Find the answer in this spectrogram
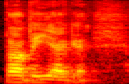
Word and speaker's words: Baba Yaga: Faye's already done a great job of introducing you to Baba Yaga, and I have to pronounce it in the trochaic form. Anyway, Baba Yaga, and I suppose this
